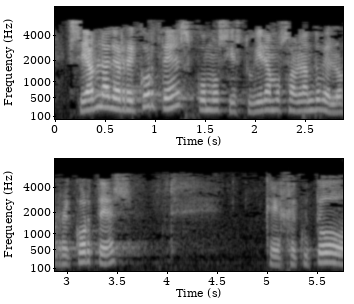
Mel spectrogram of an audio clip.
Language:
Spanish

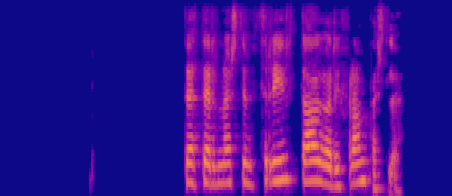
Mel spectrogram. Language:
Icelandic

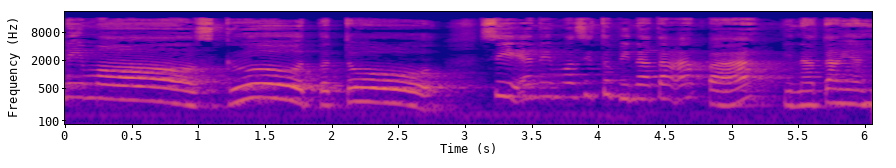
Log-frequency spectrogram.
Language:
Indonesian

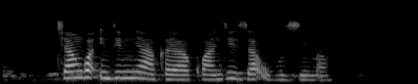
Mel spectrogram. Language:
Kinyarwanda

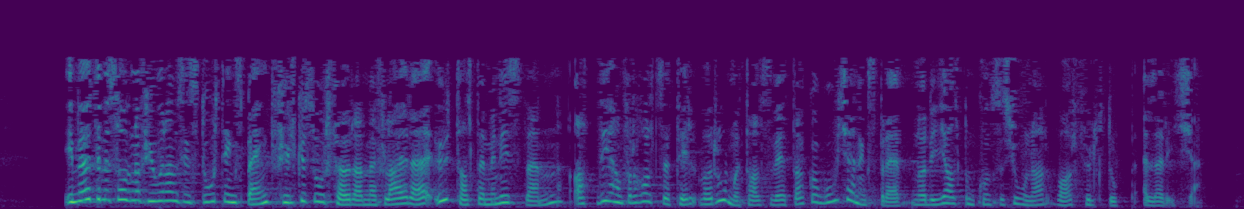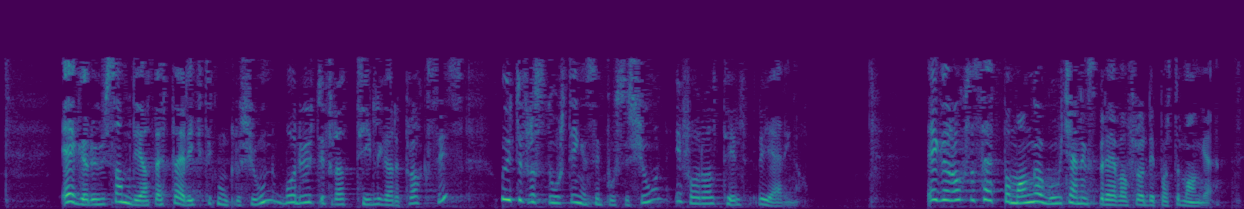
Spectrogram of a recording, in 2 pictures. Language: Norwegian Nynorsk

